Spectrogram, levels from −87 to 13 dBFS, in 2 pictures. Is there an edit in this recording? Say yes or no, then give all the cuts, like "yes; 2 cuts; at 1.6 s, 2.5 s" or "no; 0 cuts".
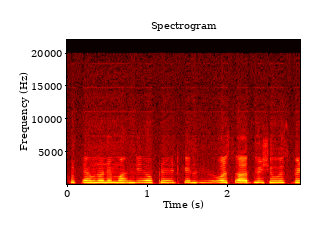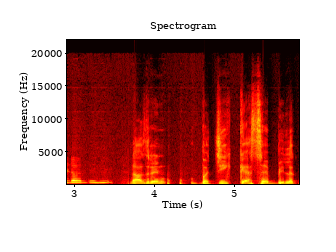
yes; 1 cut; at 3.5 s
